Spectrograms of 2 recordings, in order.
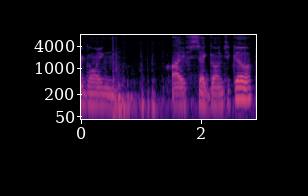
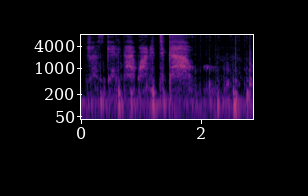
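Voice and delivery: whispering; 4 dB quieter, slower than usual. Real, not acted. Confessing aside.

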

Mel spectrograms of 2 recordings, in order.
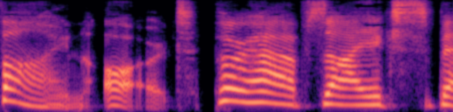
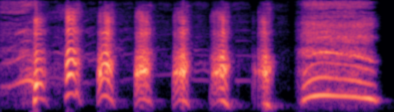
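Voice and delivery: high-pitched evil laughter; maniacal laugh; 12 semitones higher than usual. Acted. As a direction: cackle in high, quick bursts. Villain character's laugh.

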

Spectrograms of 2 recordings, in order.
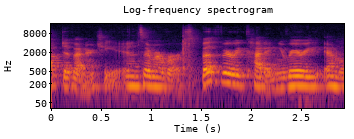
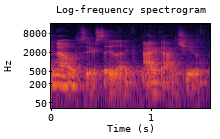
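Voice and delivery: hushed, softer reassurance; reassuring whisper; 8 dB quieter than usual. Retold or imitated. Adult self soothing the frightened inner child, whispered. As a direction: whisper comfort to a scared child. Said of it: "And you'll be like".

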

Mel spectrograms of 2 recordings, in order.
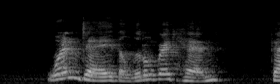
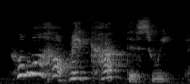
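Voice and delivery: hen voice; 11 semitones higher than usual. Acted. Hen asks, high voice.

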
